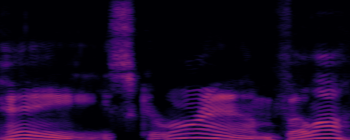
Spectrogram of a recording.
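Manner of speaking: high, thirties-style radio announcer voice. The speaker quotes what the security guard told them earlier, in 1930s radio voice. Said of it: "like the thirties radio voice".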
